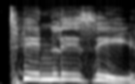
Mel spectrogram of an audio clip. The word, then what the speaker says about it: Thin Lizzy: correct pronunciation i mean they're irish we're the idiots saying thin like well how stupid are we pronouncing the h you know anyway that's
